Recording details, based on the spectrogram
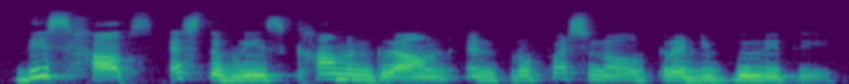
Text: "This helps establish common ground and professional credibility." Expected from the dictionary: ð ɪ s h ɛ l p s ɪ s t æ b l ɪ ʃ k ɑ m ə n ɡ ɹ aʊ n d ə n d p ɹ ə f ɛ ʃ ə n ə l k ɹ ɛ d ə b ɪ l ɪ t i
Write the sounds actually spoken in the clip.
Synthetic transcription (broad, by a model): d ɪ s h ɛ l p s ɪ s t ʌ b l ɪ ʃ k ɑ m ə n ɡ ɹ aʊ n d ə n d p ɹ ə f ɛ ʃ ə n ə l k ɹ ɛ d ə b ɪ l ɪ t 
